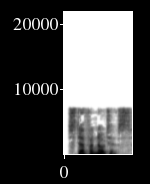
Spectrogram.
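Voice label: "stephanotis", British English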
